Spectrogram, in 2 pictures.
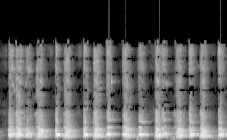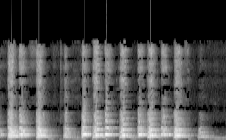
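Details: Barking at the moon, the dogs Gizmo and Scamp keep up a steady string of high, clipped yaps for about nine seconds, a short pause midway, ending on a faint drawn-out whine.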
